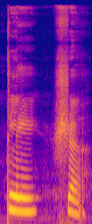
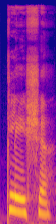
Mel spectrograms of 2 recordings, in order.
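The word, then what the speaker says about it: kleśa: Pronunciations for this presentation are Patanjali Yoga Sutra, Klesha, Klesha. Please note, U and H are almost silent and used here only to prevent mispronunciations arising from a sound.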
